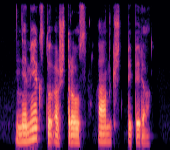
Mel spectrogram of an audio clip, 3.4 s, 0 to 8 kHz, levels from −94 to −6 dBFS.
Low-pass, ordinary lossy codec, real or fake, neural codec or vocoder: 7.2 kHz; Opus, 64 kbps; real; none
